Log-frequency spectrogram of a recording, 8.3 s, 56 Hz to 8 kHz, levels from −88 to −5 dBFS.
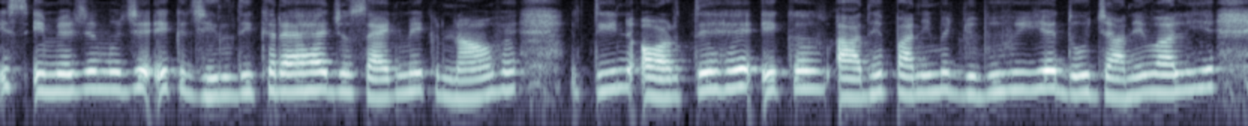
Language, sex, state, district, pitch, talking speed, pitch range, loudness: Hindi, female, Uttarakhand, Tehri Garhwal, 220 Hz, 230 wpm, 200-235 Hz, -18 LUFS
